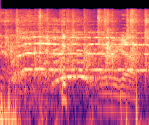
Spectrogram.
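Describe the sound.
Steady, dense applause from a comedy club audience clapping for the show's host, a continuous wash of many hands clapping at an even level, with some voices mixed in among the crowd.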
